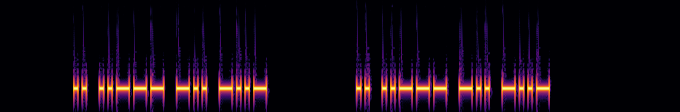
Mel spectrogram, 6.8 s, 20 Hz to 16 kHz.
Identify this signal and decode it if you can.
Morse code, heard as a keyed tone, about 28 wpm, 700 Hz. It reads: I2DX I2DX
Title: DXCC-100 Call Signs - 4 Characters - Repeated 2x - 28wpm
